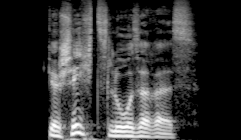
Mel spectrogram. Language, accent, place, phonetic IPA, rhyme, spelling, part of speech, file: German, Germany, Berlin, [ɡəˈʃɪçt͡sloːzəʁəs], -ɪçt͡sloːzəʁəs, geschichtsloseres, adjective, De-geschichtsloseres.ogg
- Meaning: strong/mixed nominative/accusative neuter singular comparative degree of geschichtslos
